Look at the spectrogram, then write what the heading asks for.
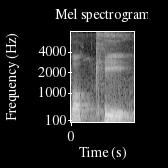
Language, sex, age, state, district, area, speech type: Odia, male, 45-60, Odisha, Nayagarh, rural, read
